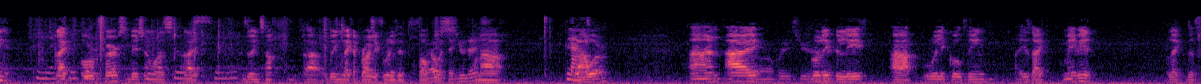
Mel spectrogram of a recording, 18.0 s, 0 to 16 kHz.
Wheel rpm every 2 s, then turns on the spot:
0, 0, 0, 0, 0, 0, 0, 0, 0.
none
